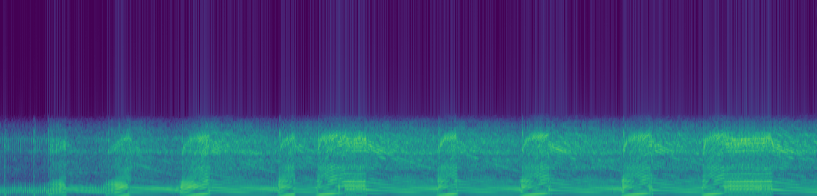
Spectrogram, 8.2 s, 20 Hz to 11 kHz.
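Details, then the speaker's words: Stihl 440 chainsaw (low-hour 044 bottom end with new 440 top end and carb, Psy-Ko zip-kitted) revved up and down unloaded, uneven stumbling burble at top revs: a pretty decent miss at high idle. "So we can hear it's got a pretty decent miss at high idle in the 440."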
